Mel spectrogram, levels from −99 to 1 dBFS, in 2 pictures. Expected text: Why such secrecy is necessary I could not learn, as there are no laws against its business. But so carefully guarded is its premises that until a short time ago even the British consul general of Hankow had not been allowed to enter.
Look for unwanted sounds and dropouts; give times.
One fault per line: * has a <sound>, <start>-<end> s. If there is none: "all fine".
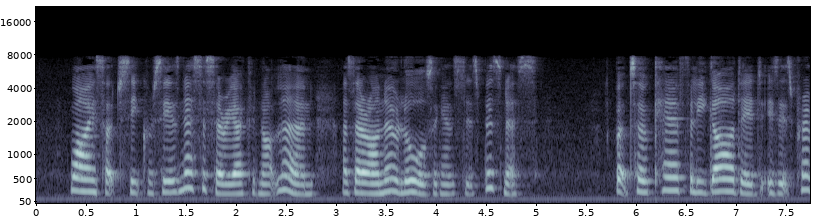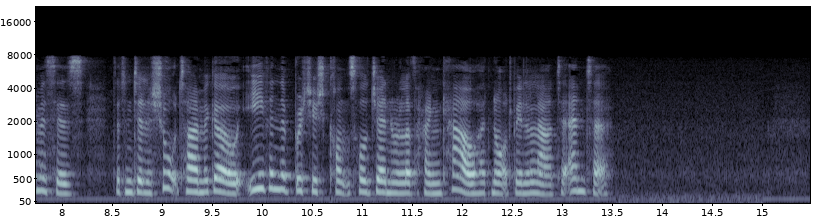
all fine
